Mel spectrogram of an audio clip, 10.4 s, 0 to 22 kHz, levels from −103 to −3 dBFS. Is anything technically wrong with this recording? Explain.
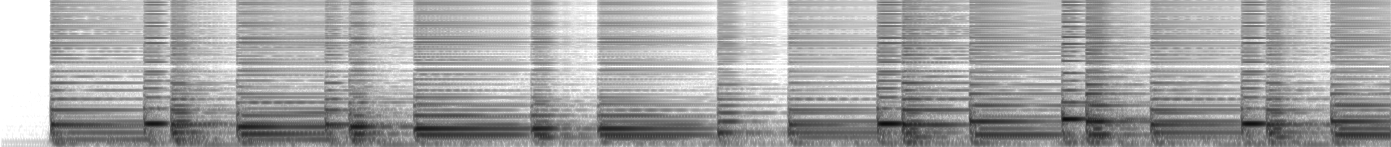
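Yes. Throughout, there is imaging from sample-and-hold upsampling: the audio was raised from 8 kHz to 48 kHz by repeating samples unsmoothed, leaving mirrored spectra about 18 dB down, the first at 4 to 8 kHz. This is heard as metallic fizz, seen as staircased waveform and mirror-image spectrogram bands.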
